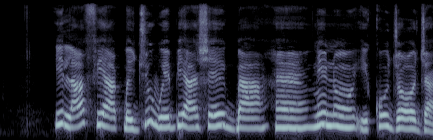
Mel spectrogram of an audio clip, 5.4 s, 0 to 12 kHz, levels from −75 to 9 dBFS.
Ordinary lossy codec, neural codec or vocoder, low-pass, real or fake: AAC, 64 kbps; vocoder, 48 kHz, 128 mel bands, Vocos; 10.8 kHz; fake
